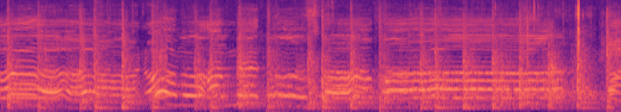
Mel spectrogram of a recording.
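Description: A group of men singing an Islamic hymn (ilahi) together, accompanied by large frame drums beaten in a steady rhythm. A long held note comes in the second half.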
